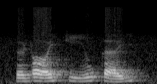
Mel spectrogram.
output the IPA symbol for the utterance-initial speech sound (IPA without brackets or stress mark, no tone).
ɵ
